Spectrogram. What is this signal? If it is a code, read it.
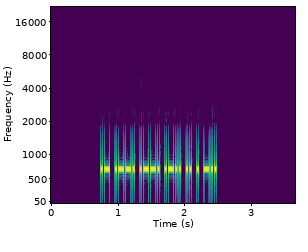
Morse code, heard as a keyed tone, about 44 wpm, 700 Hz. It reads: APPLIED
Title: ED Suffix - Top 100 Words with Base Words 45wpm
